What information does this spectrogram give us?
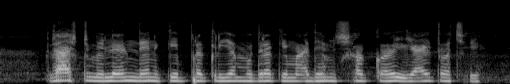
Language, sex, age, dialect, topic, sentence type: Maithili, male, 25-30, Southern/Standard, banking, statement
